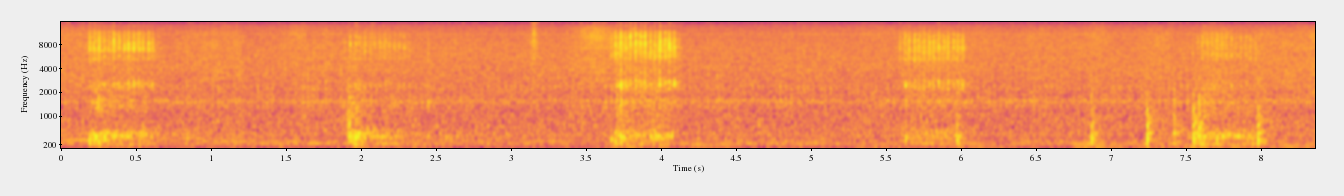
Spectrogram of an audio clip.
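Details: Sun-warmed and massaged, the elderly cat Heidi keeps up a deep contented purr on March 19, 2021; rumbling pulses follow her breaths about every two seconds, with light ticking sounds near the end.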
